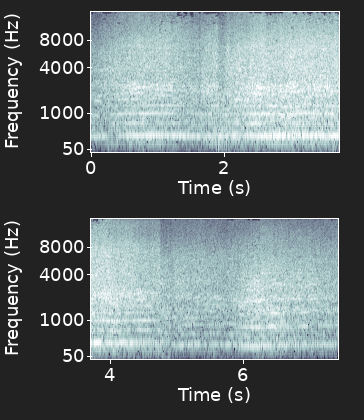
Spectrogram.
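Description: A race car in a racing video game on a flying lap, its engine whining and shifting pitch as it accelerates and changes gear, a steady quiet buzzing drone with no talk.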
